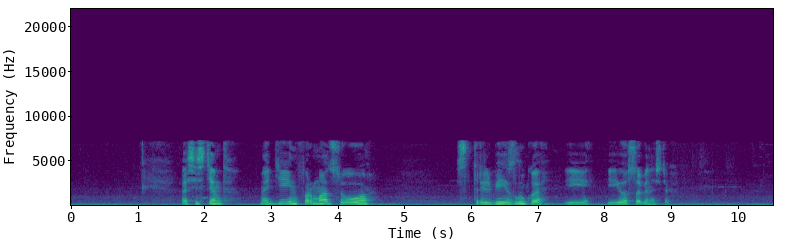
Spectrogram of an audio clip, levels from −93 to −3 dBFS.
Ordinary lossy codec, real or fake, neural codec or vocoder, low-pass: MP3, 48 kbps; real; none; 7.2 kHz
